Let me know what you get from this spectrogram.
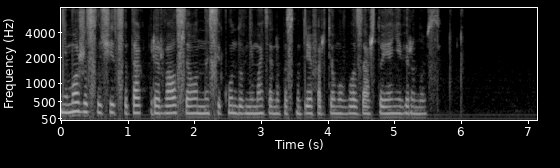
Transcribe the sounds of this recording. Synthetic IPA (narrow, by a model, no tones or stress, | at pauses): nʲɪmo̞ʐɨt̪slˠʊt͡ɕit̪sət̪ak̚pɾʲɪrvɑlˠsʲəo̞nːəsʲɪkund̪ʊvnʲɪmatʲɪlʲnəpəsmɐt̪ɾʲe̞fɐrtʲoməvɡlˠɐzaʂt̪ojanʲɪvʲɪrnusʲ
